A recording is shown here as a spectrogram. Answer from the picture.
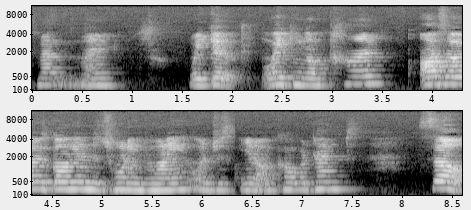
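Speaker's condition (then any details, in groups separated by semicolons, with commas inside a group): Cerebral palsy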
